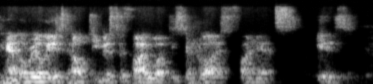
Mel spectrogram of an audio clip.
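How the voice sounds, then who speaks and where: With audible room echo around him, a man in an American accent talks at a moderate pace in a very deep, low voice. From United States. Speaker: business development manager, panel moderator. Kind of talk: panel discussion moderation. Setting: conference stage with audience.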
